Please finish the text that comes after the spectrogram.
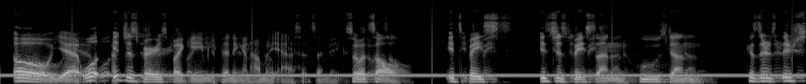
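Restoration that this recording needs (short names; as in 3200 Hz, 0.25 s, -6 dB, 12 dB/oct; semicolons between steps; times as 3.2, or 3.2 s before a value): de-click; notch 420 Hz, Q 30; inverse comb 0.13 s -15.5 dB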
